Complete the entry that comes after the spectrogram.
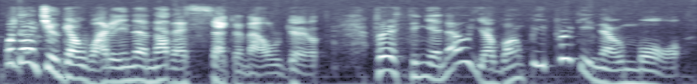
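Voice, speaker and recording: An actor playing a genial working-class husband of middle age in a radio drama, mild, folksy and coaxing. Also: male voice, medium pitch, wildly swooping pitch, a little fast, a bit bright. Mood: soothing, coaxing. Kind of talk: 1940s radio acting. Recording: slightly hissy old radio recording.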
